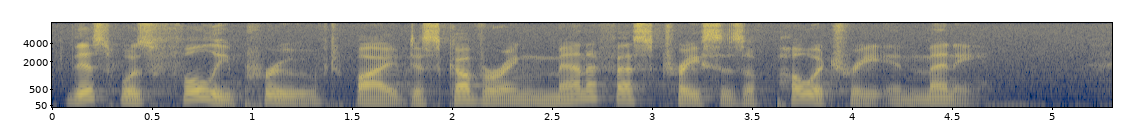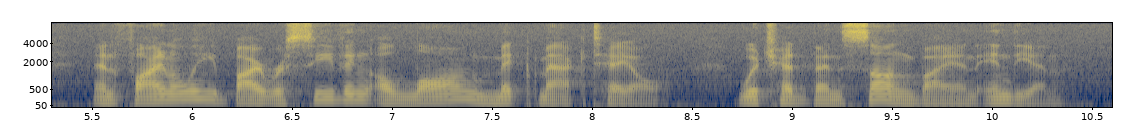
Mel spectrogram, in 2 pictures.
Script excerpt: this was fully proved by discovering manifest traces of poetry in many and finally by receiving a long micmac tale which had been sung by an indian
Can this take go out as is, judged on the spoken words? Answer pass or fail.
pass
